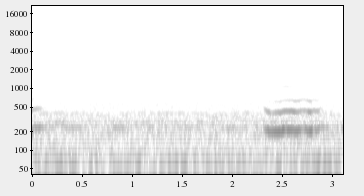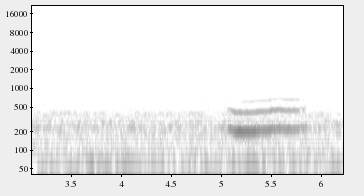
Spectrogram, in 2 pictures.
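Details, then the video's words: Cozy house cat asleep and dreaming, giving two drawn-out snores nearly three seconds apart, each a low tonal hum with a faint whistle above it, against a steady quiet indoor hush. "Snoring kitty"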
